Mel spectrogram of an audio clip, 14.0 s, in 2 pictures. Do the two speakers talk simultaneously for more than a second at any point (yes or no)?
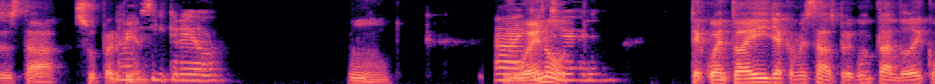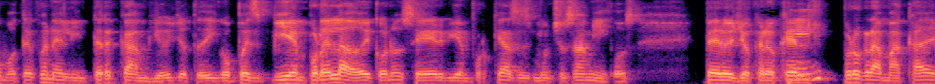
no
